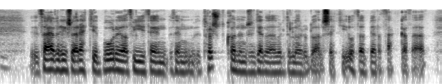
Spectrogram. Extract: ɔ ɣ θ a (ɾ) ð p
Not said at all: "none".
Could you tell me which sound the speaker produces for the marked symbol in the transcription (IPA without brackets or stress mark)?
none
